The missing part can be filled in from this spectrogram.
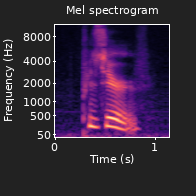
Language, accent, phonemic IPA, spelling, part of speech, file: English, US, /pɹəˈzɝv/, preserve, noun / verb, En-us-preserve.ogg
- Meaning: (noun) 1. A sweet spread made of any of a variety of fruits 2. A reservation, a nature preserve 3. An exclusive area of activity; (verb) To protect; to keep from harm or injury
